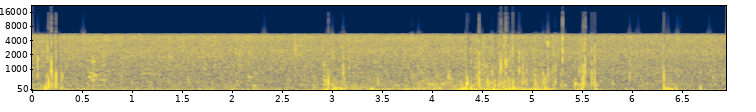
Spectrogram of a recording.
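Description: Heavy rain pouring down steadily, a dense even hiss, with scattered sharp taps from nearby drops.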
